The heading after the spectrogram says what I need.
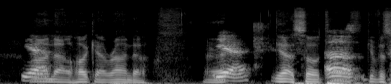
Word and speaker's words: Rondeau: think I got fine it's right Ronda yeah yeah so give us a brief mile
